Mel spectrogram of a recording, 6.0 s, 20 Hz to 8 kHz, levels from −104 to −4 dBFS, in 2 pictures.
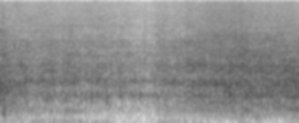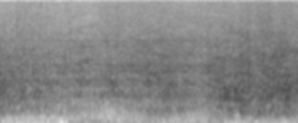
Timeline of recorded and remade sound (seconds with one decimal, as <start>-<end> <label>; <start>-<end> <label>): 0.0-3.0 remade; 3.0-3.7 recorded; 3.7-6.0 remade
